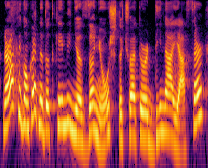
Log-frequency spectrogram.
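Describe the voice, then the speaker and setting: A woman's voice: on the high side, big pitch swings, fairly quick, a little mellow. A woman, hosting a TV interview and switching between languages, often hesitating with fillers. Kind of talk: bilingual TV interview.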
